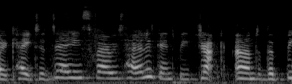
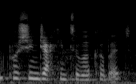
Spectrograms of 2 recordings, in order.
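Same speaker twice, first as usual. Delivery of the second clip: ordinary delivery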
